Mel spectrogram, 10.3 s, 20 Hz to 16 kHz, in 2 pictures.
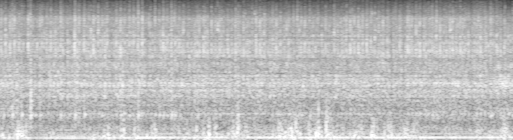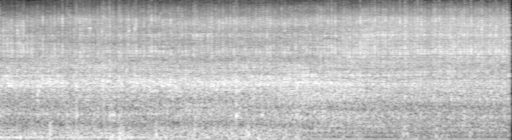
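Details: Toyota 5A-FE engine at idle: light, quick knocking from the front of the engine over the hiss, caused by play in the crankshaft gear key behind the pulley.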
